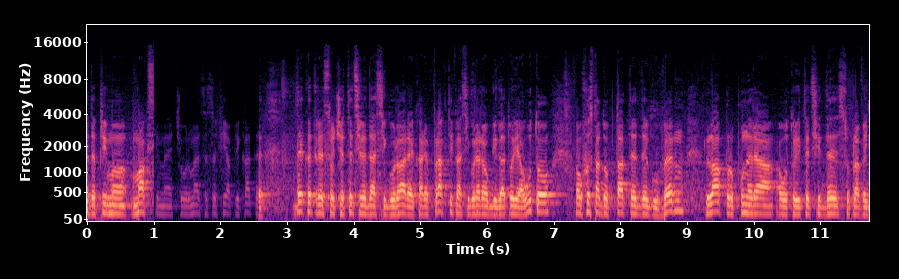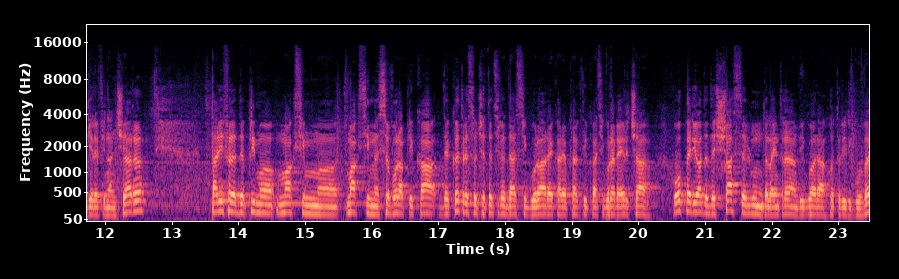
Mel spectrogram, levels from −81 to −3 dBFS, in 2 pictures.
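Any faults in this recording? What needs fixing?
One channel inverted, from 0.99 to 2.57 s: the sound drops by about 22 dB, leaving only a faint residue of what differs between left and right. This is likely a polarity flip on one side of the stereo pair, so material common to both channels cancels when summed to mono, and centred content and low end all but disappear until normal polarity returns at 2.57 s. Prevent it by checking phase correlation and a mono fold-down on every edit or processing stage before export.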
